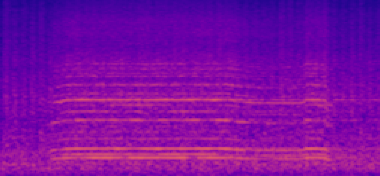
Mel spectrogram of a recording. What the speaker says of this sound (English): Really gives the whistle a nice chance to sing out here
